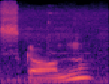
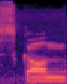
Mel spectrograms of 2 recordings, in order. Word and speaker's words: scone: use each and like all of the home counties and stuff pronounce it scone which is why I think scone sounds Posh to my ears it's scone but also lots of the north pronounce it scone which is whyer there is it sounds not Posh you went a wicked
